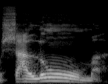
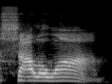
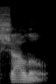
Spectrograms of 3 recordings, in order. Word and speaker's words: shalom: h l u m Shalom not shalawam because there's no W you feel what I'm saying I mean I don't attack people if they say shalawam but I just say it properly it's shalom matter of fact uh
